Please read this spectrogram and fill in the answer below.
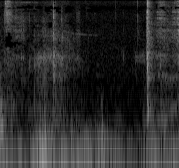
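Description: The sliding glass draft-shield door of a Mettler Toledo analytical balance being handled and shut, with a single sharp click just before the end, over a low rumble.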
